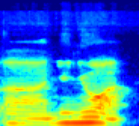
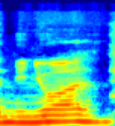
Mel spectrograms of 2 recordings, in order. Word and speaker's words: Ñuñoa: middle class neighborhood called Ñuñoa. So we call them the That's Ñuñoa left, the Ñuñoainos. Ñuñoa left. That's hilarious. So it rhymes with ñoño, which is sort of like wimpy.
